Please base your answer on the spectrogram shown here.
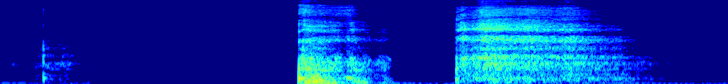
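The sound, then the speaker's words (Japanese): Soft blowing breaths, 'fuu fuu', as if cooling something: a faint short breath, then two longer, airy puffs of air, each gentle and unvoiced, with no talk. “私も、ふうふうするの、ちょっと楽しくなってきちゃいました。”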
